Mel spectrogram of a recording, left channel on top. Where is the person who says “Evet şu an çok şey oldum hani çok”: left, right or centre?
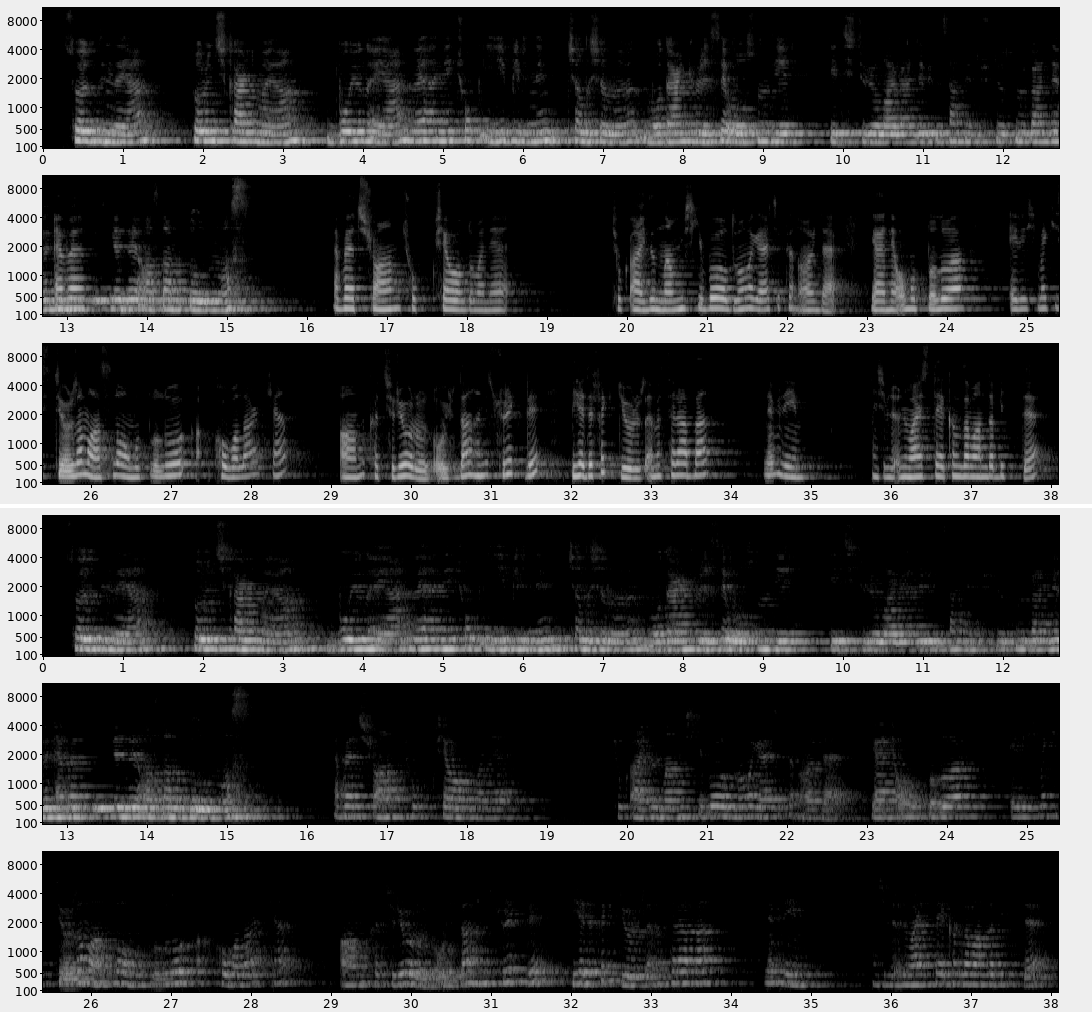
Left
